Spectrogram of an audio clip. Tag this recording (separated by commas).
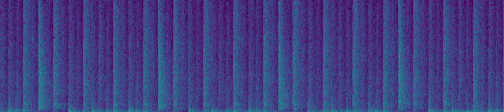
Musical instrument, Music, Drum, Bass drum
